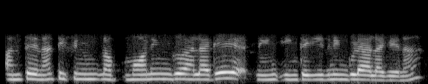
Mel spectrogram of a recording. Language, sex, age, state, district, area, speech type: Telugu, female, 18-30, Andhra Pradesh, Nellore, rural, conversation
